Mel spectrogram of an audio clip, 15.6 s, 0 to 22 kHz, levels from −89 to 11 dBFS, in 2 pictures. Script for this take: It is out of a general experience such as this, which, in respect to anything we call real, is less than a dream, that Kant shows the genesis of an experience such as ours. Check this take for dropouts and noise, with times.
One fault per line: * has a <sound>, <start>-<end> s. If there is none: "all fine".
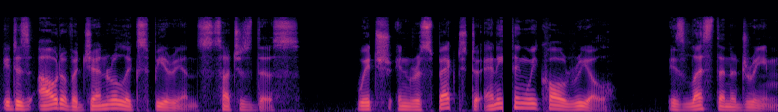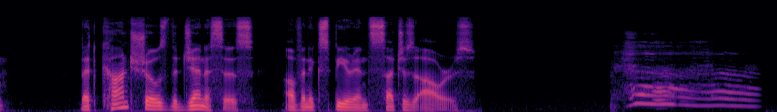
* has a dropout, 5.0-5.1 s
* has a sigh, 13.9-15.4 s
